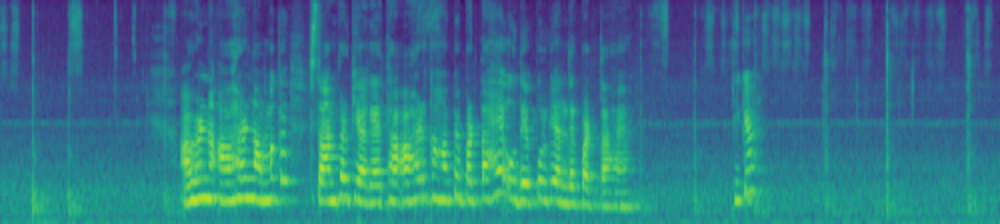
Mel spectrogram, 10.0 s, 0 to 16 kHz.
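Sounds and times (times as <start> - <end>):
marker pen scratching on board: 0.0 - 0.9, 6.4 - 10.0
pen tapping on board: 0.3 - 0.8, 6.4 - 9.9.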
